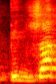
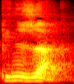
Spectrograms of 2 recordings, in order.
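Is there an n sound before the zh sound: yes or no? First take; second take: no; yes. First: It is said with a plain d sound before zh. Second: It is said with an n sound before zh.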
